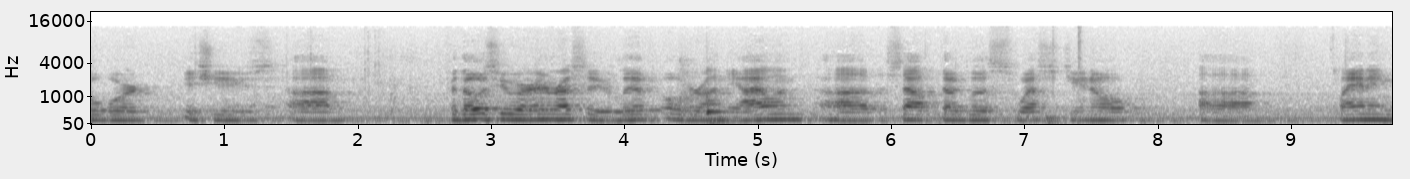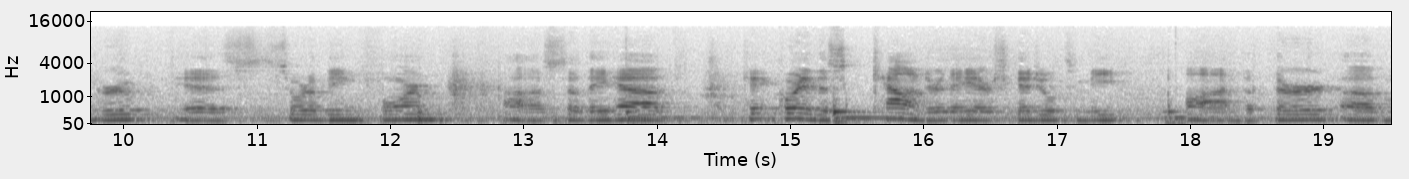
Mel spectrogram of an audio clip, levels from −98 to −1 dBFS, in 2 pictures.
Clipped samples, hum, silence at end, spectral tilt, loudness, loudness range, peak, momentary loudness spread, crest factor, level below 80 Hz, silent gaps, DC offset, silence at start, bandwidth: under 0.1%; none; 0 s; -6 dB/octave; -40 LUFS; 4 LU; -20 dBFS; 13 LU; 20 dB; -66 dBFS; none; under 0.1%; 0 s; 13.5 kHz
